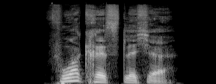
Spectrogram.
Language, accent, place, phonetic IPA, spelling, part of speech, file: German, Germany, Berlin, [ˈfoːɐ̯ˌkʁɪstlɪçə], vorchristliche, adjective, De-vorchristliche.ogg
- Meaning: inflection of vorchristlich: 1. strong/mixed nominative/accusative feminine singular 2. strong nominative/accusative plural 3. weak nominative all-gender singular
